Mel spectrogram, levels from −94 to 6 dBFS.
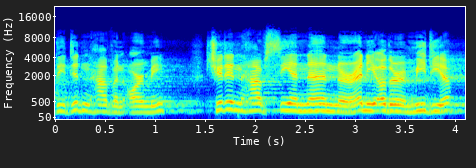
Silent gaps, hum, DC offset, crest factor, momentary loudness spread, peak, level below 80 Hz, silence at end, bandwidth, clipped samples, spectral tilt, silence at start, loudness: none; none; under 0.1%; 20 dB; 9 LU; -4 dBFS; -76 dBFS; 0 s; 11 kHz; under 0.1%; -2.5 dB/octave; 0 s; -22 LUFS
